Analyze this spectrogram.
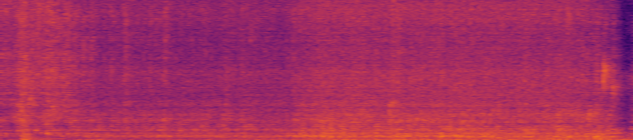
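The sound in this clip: Water runs from a tap while something is rinsed and washed away, a steady, broad hiss that holds evenly and grows a little louder partway through.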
